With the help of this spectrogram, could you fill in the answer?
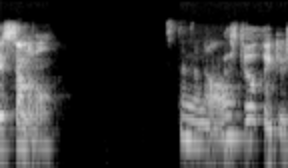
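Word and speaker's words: Sayre: hashtag under Damon Lane it is seol not seal you can't Oklahoma weather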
